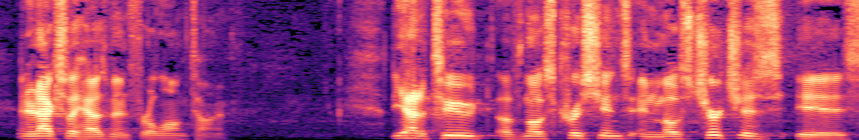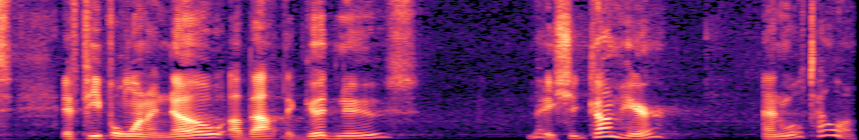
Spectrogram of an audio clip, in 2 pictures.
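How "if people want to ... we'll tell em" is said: slightly mocking and sarcastic, lower and quieter. Describing the attitude of most churches: a little sarcastic. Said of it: "I'm being a little sarcastic".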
